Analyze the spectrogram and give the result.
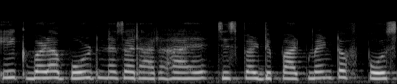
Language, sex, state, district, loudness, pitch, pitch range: Hindi, female, Bihar, Darbhanga, -24 LUFS, 285 Hz, 275-295 Hz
